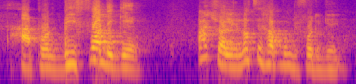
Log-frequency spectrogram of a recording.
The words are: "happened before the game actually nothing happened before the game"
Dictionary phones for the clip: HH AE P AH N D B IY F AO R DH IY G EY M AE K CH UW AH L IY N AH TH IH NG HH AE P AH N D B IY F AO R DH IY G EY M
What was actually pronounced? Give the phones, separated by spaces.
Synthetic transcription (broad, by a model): HH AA P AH N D B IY F AO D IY G EY M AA K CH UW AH L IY N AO T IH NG HH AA P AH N B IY F AO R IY G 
